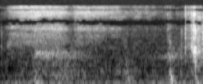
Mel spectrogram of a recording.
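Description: Near silence, with a faint short scratch of a pencil on card stock about half a second in and a few soft taps of paper and hands near the end.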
